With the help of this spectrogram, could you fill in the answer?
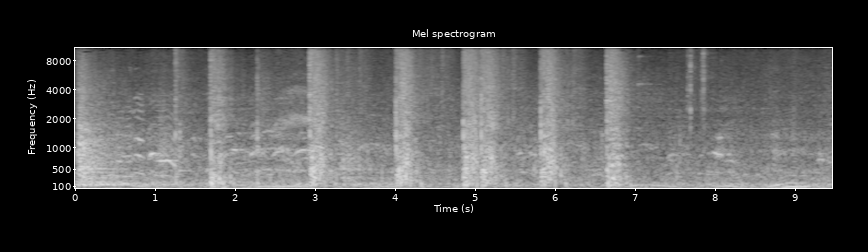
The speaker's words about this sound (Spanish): Lo que escuchamos en el trasfondo son disparos a quemarropa. Carabineros están disparando a miembros de un lof mapuche de Lumaco que únicamente con guiños de madera en la mano querían cortar una ruta.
